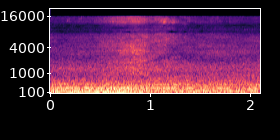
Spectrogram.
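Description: A steady low hum, like a motor or engine running.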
